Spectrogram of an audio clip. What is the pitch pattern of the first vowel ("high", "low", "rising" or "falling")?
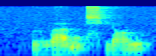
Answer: low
